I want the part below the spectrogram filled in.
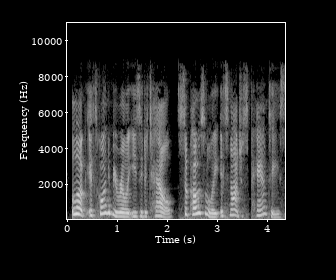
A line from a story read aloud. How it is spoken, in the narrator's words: said Yolanda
